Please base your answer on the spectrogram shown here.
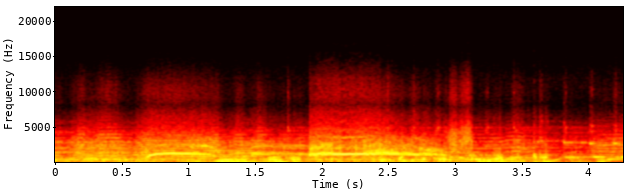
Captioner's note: screaming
